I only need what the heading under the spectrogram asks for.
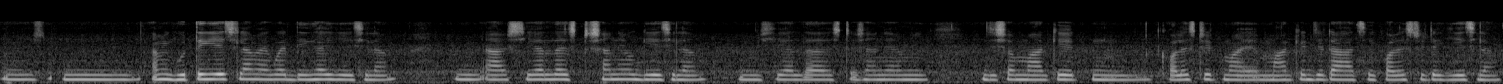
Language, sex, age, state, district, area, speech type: Bengali, female, 18-30, West Bengal, Dakshin Dinajpur, urban, spontaneous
